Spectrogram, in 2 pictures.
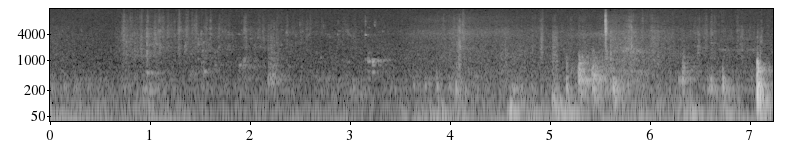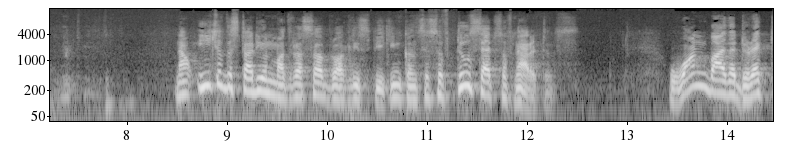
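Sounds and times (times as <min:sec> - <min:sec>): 
water poured into a glass: 0:00.8 - 0:03.5
speech: 0:08.5 - 0:12.6, 0:13.4 - 0:14.4.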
